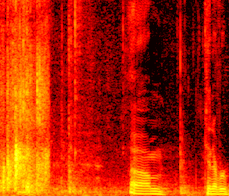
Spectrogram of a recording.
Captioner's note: applause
